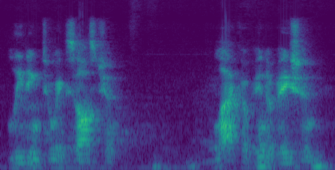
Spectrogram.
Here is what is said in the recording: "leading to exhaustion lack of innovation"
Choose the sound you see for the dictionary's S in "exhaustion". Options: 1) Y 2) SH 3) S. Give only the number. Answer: 3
